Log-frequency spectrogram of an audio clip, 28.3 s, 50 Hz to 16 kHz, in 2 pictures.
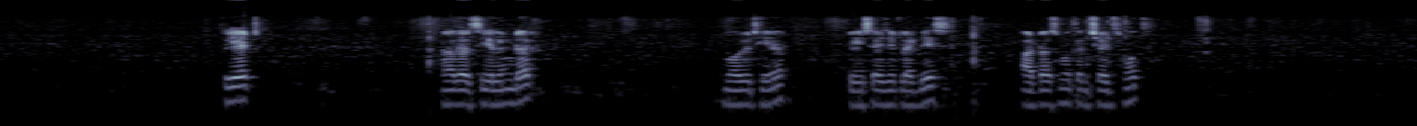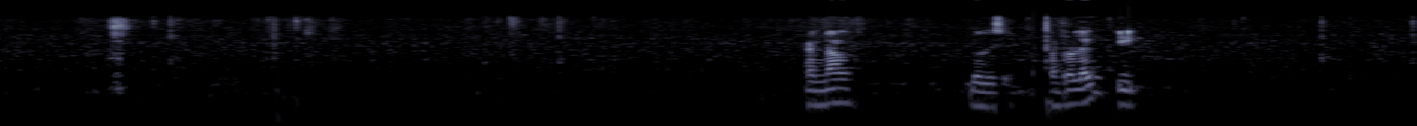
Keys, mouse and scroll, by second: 0.8 shift+a, 5.8 g, 7.5 s, 8.6 z, 9.3 q, 10.1-10.5 scroll up 3, 10.7 shift+middle click, 11.1 middle click, 11.9-12.3 scroll down 1, 12.3 KP_7, 13.0 g, 15.4-15.7 scroll down 4, 15.7 shift+middle click, 16.2-16.6 scroll up 3, 16.6 g, 19.6 shift+middle click, 24.3 shift+right click, 24.4 ctrl+l, 26.3 right click, 26.8 scroll up 1, 27.2 shift+middle click, 27.8 scroll down 1, 28.1 middle click.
